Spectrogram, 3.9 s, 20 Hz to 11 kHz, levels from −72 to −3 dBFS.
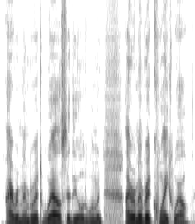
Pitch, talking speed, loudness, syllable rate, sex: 110 Hz, 200 wpm, -17 LUFS, 6.0 syllables/s, male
